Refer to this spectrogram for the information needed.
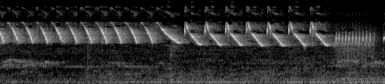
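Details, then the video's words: Canary in full rolling song used to stir quiet canaries: a rapid chain of loud, down-swept whistled notes, then a brighter run of clipped rising notes, ending in a short soft buzzy trill. "burung kenari Gacorr ngeroll cuit-cuit!!!!Cocok untuk pancingan kenari malas bunyi,,langsung nyaut!!"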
